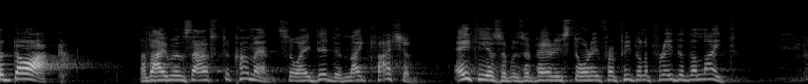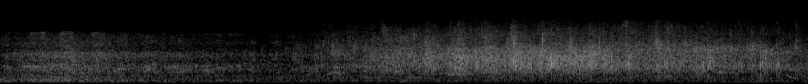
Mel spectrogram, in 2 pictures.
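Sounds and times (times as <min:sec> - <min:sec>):
speech: 0:00.0 - 0:00.7, 0:01.4 - 0:07.4
laughter: 0:07.8 - 0:13.2
audience applause: 0:09.6 - 0:16.1.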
